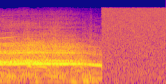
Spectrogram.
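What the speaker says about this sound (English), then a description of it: "for Taika, it all started with a screaming goat" Screaming goat from Thor: Love and Thunder, a single loud sustained shrill scream lasting under a second before cutting off abruptly.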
